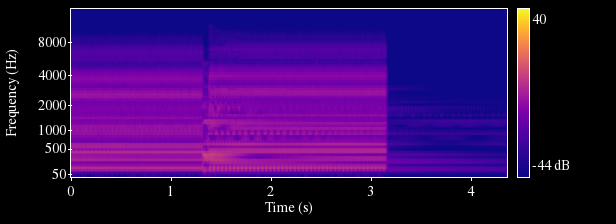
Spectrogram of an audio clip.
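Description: Synthesized tenor saxophone melody playing held notes, E then F. The second note starts about a third of the way through and stops sharply near the three-second mark, leaving a quieter backing chord slowly fading.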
